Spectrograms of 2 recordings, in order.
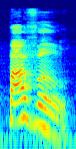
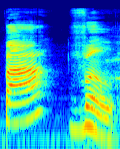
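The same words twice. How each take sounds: First: Said in the usual way. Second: "pavão" split slowly into pa, vão; teacher sounding out "pavão" in two beats; syllable by syllable. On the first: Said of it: "existirem duas sílabas na separação silábica". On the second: Shown as a demonstration. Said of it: "duas sílabas na separação silábica".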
